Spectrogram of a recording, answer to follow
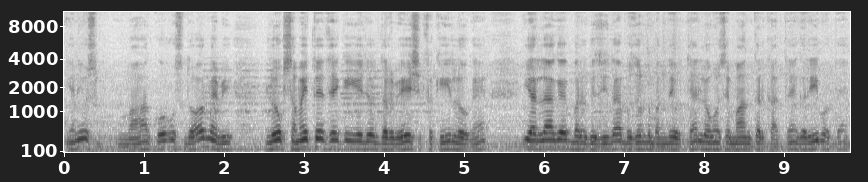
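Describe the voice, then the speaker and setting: A man preaching in a slow, repetitive storytelling manner with drawn-out pauses. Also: medium pitch, steady tone, noisy background. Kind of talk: storytelling sermon.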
